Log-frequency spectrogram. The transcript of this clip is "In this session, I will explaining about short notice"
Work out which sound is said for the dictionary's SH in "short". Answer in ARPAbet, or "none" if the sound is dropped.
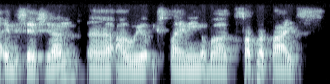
S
